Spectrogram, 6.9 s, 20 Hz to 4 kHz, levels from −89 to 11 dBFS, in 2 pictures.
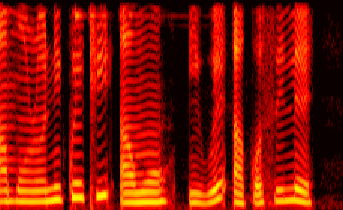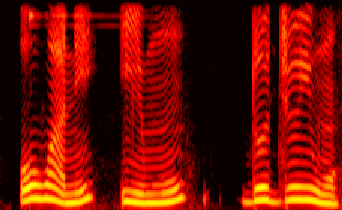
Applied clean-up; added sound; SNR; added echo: neural mask model DeepFilterNet 3.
